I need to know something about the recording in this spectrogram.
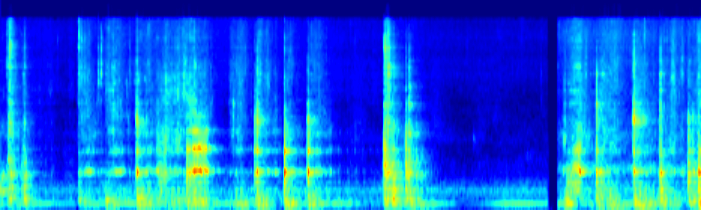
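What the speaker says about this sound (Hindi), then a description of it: "इसी कढ़ाई में ये कटे हुए बादाम और ये काजू, ये दोनों को इसमें रोस्ट कर लेंगे।" Chopped almonds and cashews roasting in a kadai, with a spoon scraping and clinking against the metal in busy bursts over a low sizzle, a short quiet pause, then brisk stirring again.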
